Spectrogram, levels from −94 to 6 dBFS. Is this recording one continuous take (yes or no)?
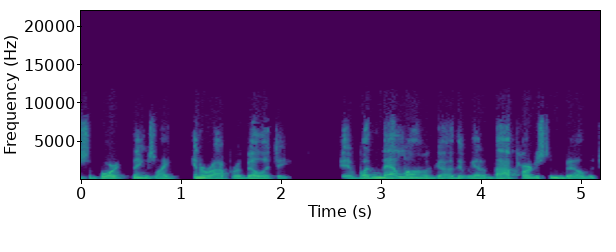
yes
